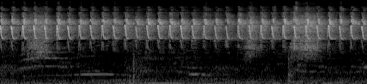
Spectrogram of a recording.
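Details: Hill prinia, a kept songbird, singing a learned imitation of the golden grasshopper: a fast, even train of thin, high, buzzy ticks, about seven per second, continuing without pause, with faint low background hum.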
